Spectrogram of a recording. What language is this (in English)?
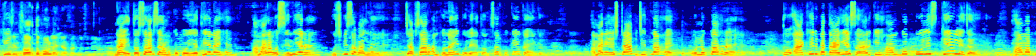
Hindi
